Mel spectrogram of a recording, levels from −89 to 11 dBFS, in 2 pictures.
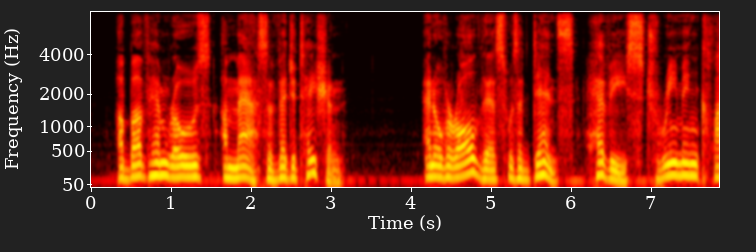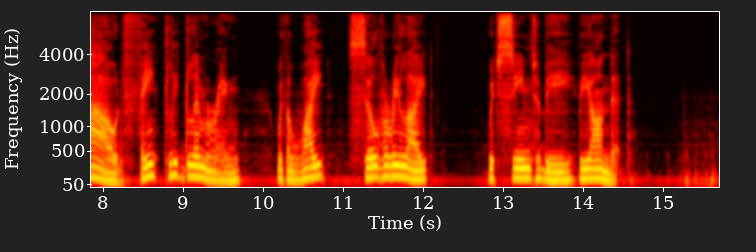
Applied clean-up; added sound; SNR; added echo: none; none; none; none.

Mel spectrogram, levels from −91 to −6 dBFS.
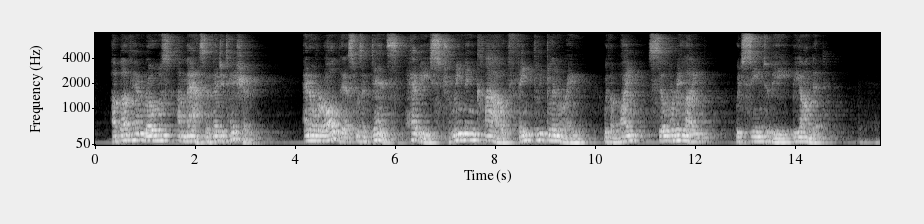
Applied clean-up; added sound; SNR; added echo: none; none; none; reverberation time 0.9 s.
